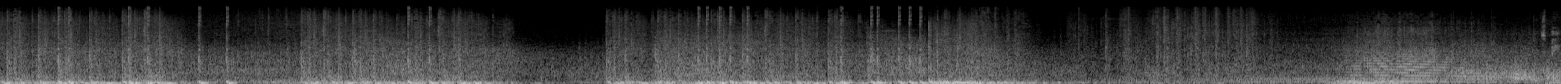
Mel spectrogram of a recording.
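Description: Machine guns rattle nonstop during an aerial dogfight in the World of Warplanes video game, dense and loud over a droning aircraft engine, with a short dip in the firing near the middle and a buzzing propeller tone toward the end.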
